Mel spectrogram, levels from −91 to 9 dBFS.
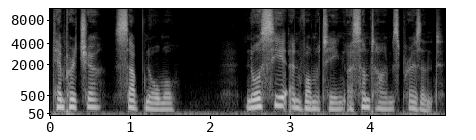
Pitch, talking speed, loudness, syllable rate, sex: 170 Hz, 95 wpm, -23 LUFS, 5.5 syllables/s, female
